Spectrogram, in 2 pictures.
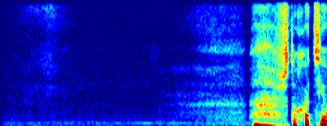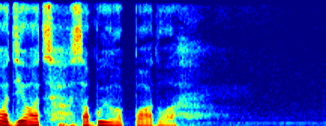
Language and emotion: Russian, sad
